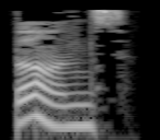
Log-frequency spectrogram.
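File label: "bones", British English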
